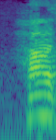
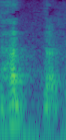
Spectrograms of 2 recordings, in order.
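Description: First: The word ends on an open vowel. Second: The word ends with a short clipped stop. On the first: The speaker calls it wrong. "歯じゃなくて" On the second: The speaker calls it right. "歯にちっちゃいツですかね"

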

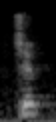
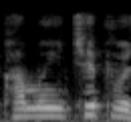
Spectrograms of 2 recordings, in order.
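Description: First: The word ends with a short bare 'p'. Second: The word ends with a full 'pu' syllable. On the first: The speaker calls it right. "チェプという発音になります" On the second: The speaker calls it wrong. "カムイチェプじゃなくて"

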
